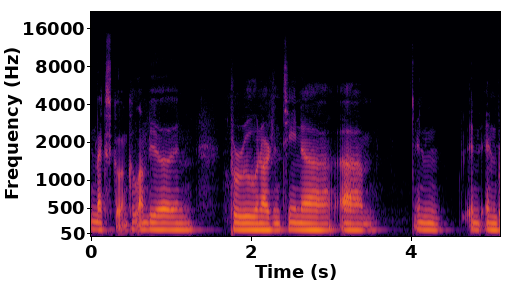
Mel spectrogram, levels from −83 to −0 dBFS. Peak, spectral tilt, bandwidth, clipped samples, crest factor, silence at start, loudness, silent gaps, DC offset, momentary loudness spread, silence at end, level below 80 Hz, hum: -12 dBFS; -8 dB/octave; 9.2 kHz; under 0.1%; 18 dB; 0 s; -30 LUFS; none; under 0.1%; 15 LU; 0 s; -62 dBFS; none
